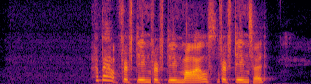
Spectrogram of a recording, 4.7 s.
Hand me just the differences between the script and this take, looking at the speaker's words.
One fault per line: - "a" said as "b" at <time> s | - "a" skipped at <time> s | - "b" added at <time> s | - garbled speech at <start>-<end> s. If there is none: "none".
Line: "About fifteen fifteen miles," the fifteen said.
none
